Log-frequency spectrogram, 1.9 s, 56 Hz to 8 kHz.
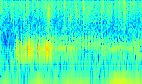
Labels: {"label": "biophony, croak", "recorder": "SoundTrap 500"}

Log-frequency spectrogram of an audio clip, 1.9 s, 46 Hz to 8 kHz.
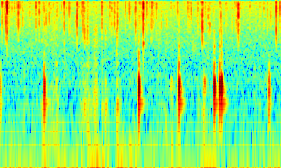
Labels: {"label": "biophony, knock croak", "recorder": "SoundTrap 300"}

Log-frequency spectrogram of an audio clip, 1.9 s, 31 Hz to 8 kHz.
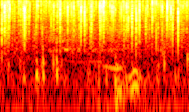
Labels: {"label": "biophony, cascading saw", "recorder": "SoundTrap 600 or HydroMoth"}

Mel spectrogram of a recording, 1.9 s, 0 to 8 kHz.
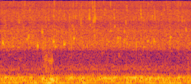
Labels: {"label": "anthrophony, boat engine", "recorder": "SoundTrap 300"}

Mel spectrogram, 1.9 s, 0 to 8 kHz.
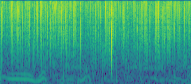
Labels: {"label": "biophony, cascading saw", "recorder": "SoundTrap 600 or HydroMoth"}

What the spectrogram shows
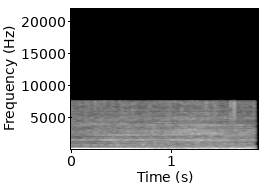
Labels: {"label": "anthrophony, boat engine", "recorder": "SoundTrap 500"}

